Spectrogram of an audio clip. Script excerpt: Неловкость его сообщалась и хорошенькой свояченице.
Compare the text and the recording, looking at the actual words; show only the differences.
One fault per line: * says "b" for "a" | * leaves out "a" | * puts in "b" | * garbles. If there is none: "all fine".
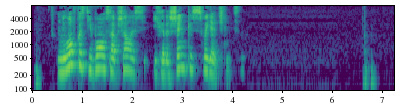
all fine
